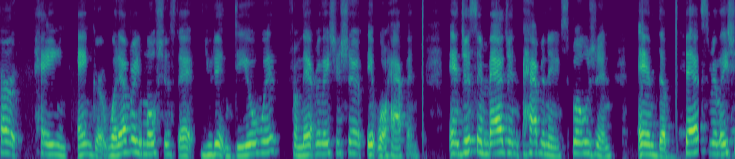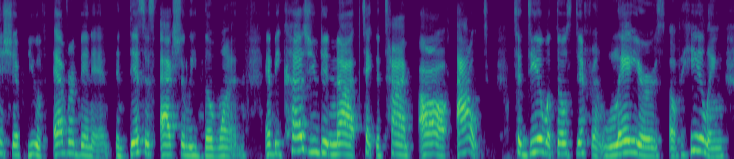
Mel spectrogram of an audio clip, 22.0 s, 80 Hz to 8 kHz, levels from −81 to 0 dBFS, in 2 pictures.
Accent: American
